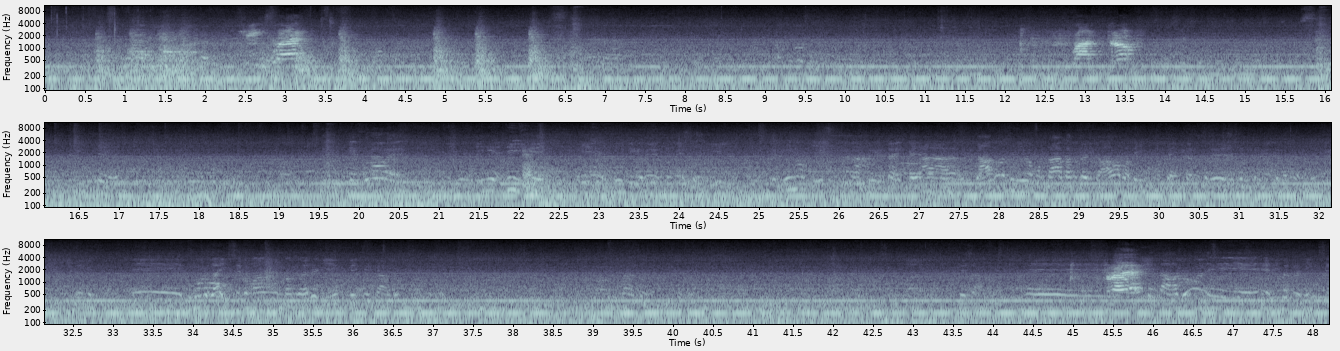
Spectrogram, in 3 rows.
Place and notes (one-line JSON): {"date": "2011-09-06 08:55:00", "description": "From Trapani to Favignana Island on the Simone Martini boat.", "latitude": "38.01", "longitude": "12.51", "altitude": "6", "timezone": "Europe/Rome"}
